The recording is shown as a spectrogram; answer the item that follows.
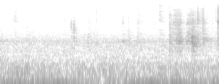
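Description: Near silence, with a few faint rubs and scrapes of trading cards being handled. The clearest comes near the end.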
